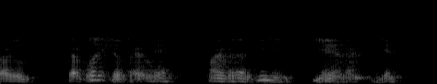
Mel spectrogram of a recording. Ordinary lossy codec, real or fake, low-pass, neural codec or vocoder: AAC, 16 kbps; fake; 3.6 kHz; codec, 24 kHz, 0.9 kbps, WavTokenizer, small release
